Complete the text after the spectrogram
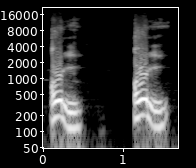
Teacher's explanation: কফ জিহ্বার গোড়া থেকে উচ্চারণ করতে হবে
